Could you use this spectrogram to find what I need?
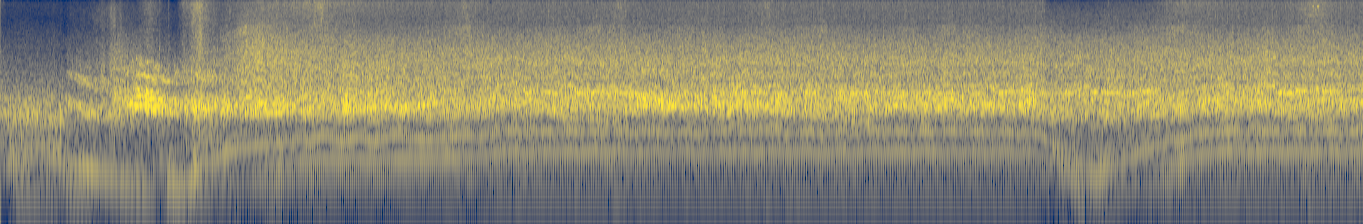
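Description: Tyres screech and squeal as a car drifts.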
